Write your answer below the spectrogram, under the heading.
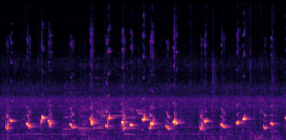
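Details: Yellow-vented bulbul in a long, rapid 'ropel' song, recorded clearly in the morning and used as a lure to make other bulbuls sing and fight: a steady chain of short, bubbly whistled notes, rising and falling, about two per second.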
